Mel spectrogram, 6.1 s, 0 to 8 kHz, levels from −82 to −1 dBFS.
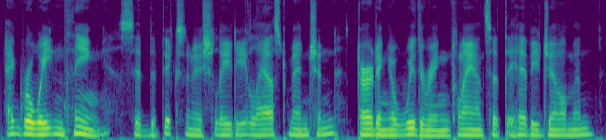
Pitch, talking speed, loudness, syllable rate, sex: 120 Hz, 160 wpm, -18 LUFS, 5.4 syllables/s, male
